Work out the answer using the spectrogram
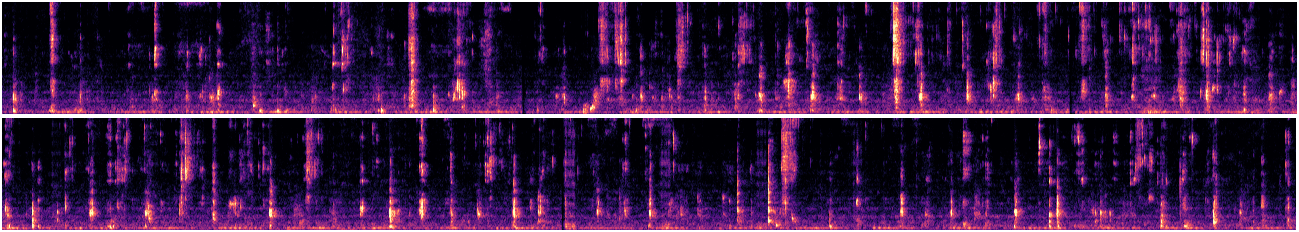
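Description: Close-miked chewing of soft, thick scallop meat: wet mouth clicks and smacks in a quick, irregular run, over a faint steady low hum.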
